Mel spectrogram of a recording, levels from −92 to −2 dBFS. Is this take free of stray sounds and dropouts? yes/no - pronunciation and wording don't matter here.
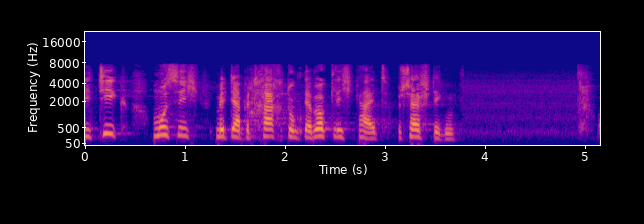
yes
